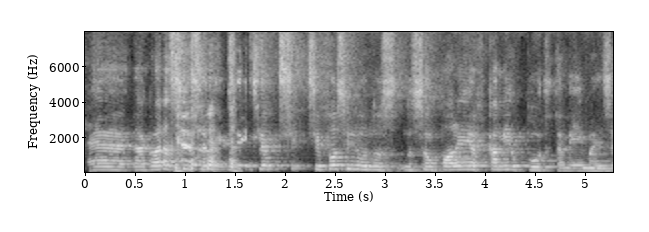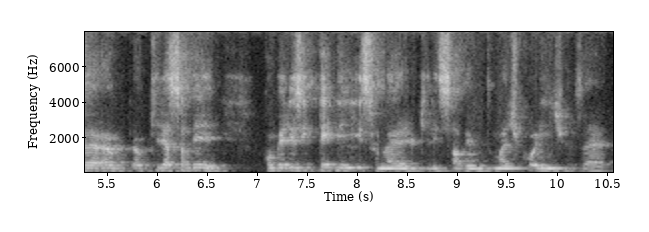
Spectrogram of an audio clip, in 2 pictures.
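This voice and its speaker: A man's voice: on the high side, fairly even intonation, moderate pace, a little mellow, echoey room, slight background noise. A man on a football podcast panel asking his co-hosts a question, hesitant and full of restarts. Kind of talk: casual football debate.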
